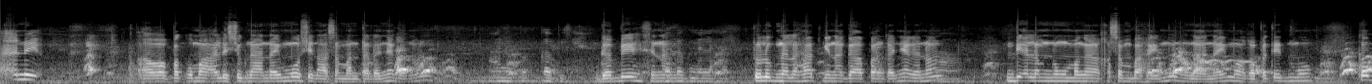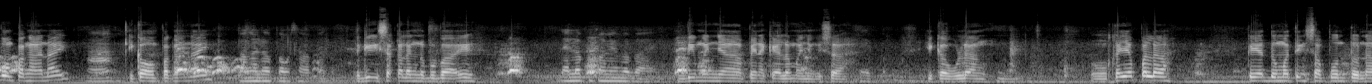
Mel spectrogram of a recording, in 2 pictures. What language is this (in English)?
Filipino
